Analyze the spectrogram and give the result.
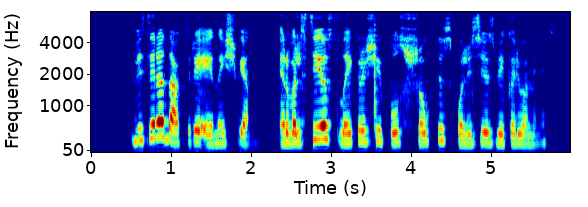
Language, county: Lithuanian, Alytus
